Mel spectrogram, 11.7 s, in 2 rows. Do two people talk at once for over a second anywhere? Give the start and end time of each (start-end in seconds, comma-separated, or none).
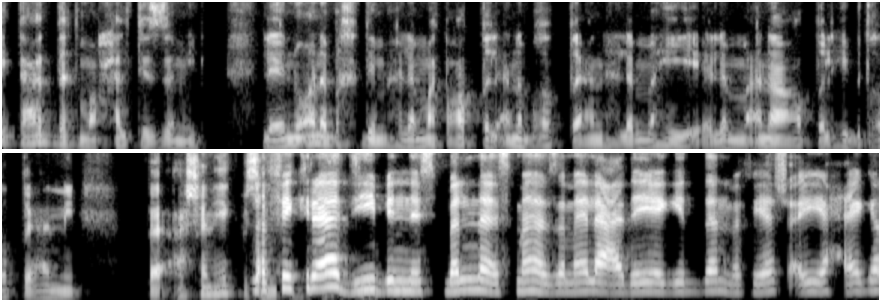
none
